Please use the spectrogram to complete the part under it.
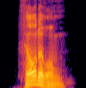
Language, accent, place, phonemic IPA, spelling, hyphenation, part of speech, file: German, Germany, Berlin, /ˈfœʁdəʁʊŋ/, Förderung, För‧de‧rung, noun, De-Förderung.ogg
- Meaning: 1. support, promotion, advancement (financial, moral, or emotional advancement) 2. extraction, mining (of natural resources) (no plural)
